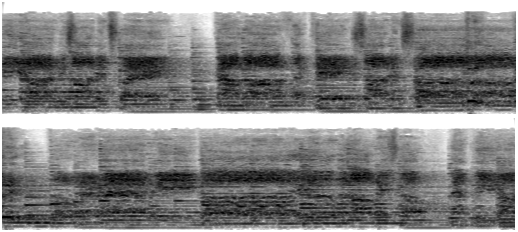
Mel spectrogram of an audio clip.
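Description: A choir singing sustained chords, the notes changing every second or so with brief breaks between phrases.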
